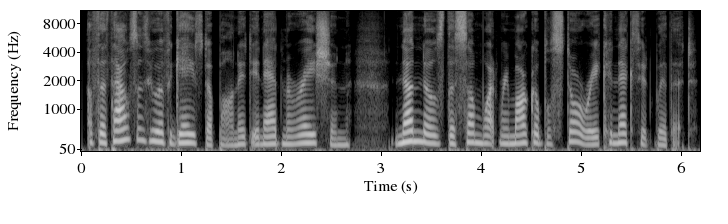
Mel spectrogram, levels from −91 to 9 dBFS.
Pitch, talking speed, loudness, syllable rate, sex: 195 Hz, 185 wpm, -21 LUFS, 5.7 syllables/s, female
